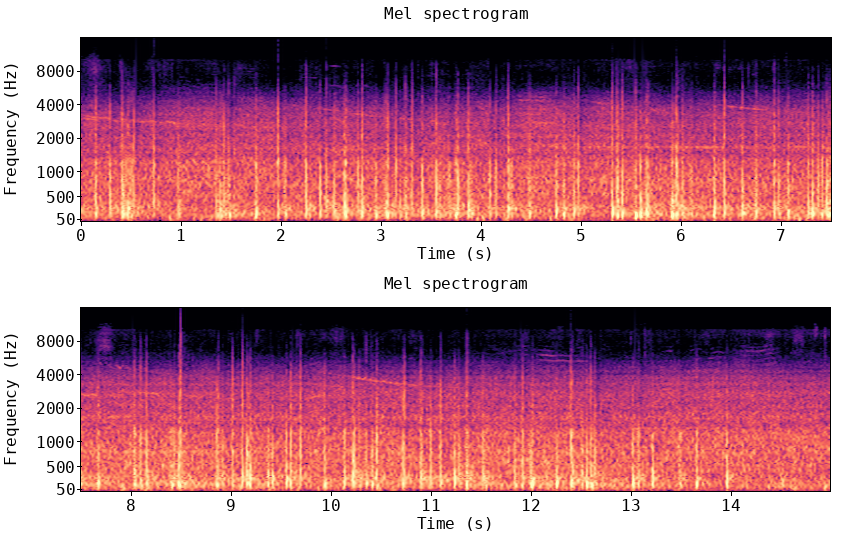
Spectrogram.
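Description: Japanese aerial firework shells bursting in a rapid star mine finale barrage: many sharp bangs close together and overlapping, with crackling, thinning slightly near the end.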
